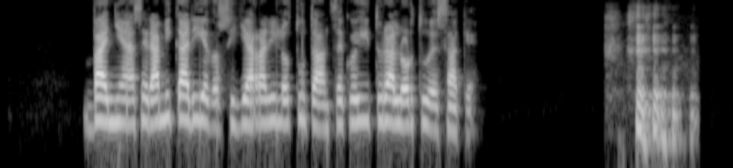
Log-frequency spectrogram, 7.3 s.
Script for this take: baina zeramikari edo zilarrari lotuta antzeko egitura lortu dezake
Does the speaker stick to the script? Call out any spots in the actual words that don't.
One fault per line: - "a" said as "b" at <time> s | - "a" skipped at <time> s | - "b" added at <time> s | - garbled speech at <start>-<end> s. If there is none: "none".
none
